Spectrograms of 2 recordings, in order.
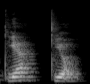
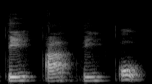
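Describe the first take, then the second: First: "tiatio" in two beats, TYA-tyo; diphthongs. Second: "tiatio" slowly as four beats, ti-a-ti-o; hiatus. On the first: Teacher shows what we are saying, two syllables. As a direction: glide i into the next vowel in "tiatio". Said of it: "eso estamos diciendo tiatio". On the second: Teacher gives the real form, four slow syllables. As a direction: separate every vowel in "tiatio". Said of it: "pero realmente es tiatio". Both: Shown as a demonstration.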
